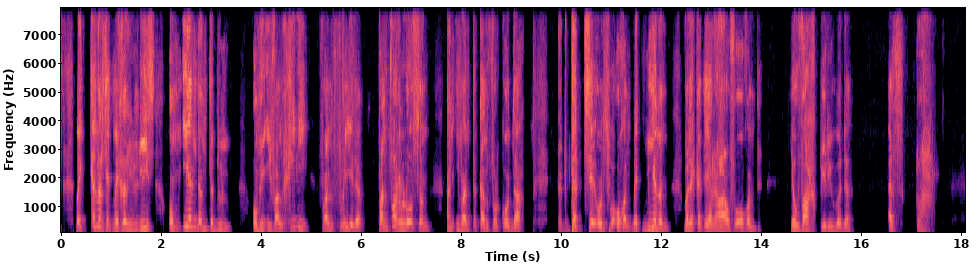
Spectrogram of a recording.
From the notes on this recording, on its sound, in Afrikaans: Zoom Byeenkoms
